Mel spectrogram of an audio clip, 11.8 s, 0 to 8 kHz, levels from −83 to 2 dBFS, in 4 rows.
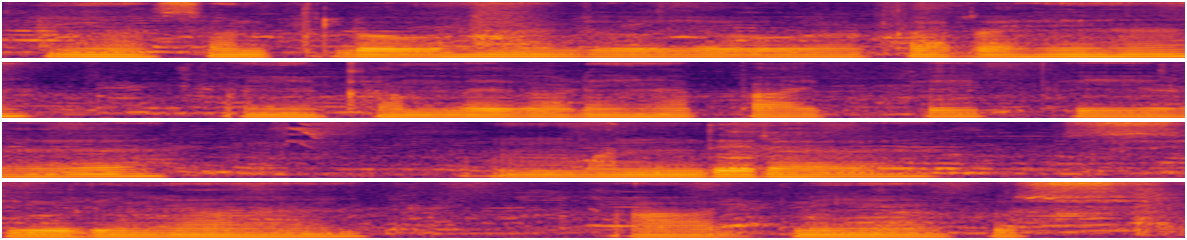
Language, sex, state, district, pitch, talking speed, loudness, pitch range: Hindi, male, Uttar Pradesh, Budaun, 105 Hz, 125 wpm, -18 LUFS, 100-110 Hz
